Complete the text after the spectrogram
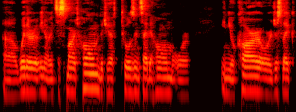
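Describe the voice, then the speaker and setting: Guest interviewee: middle-aged man, Israeli accent, lower pitch, halting unscripted delivery. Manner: hesitant, many fillers and restarts. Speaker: immigration attorney, guest. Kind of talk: casual interview conversation.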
